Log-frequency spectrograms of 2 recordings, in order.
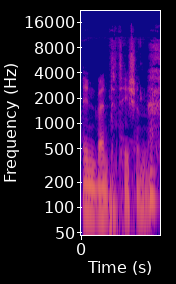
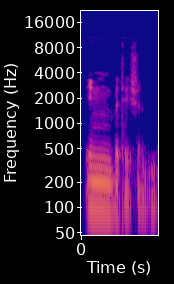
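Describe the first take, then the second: First: The second syllable sounds like 'ven'. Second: The second syllable sounds like 'vi'. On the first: The speaker calls it wrong. "not inventation" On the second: The speaker calls it right.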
